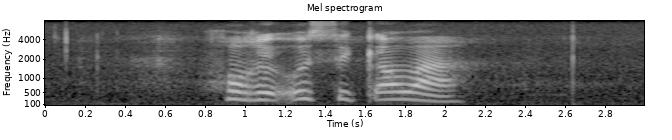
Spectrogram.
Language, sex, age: Tswana, female, 18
